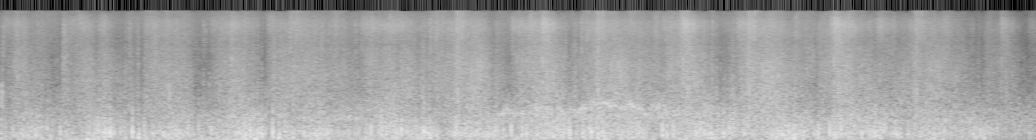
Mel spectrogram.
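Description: A loud, steady rush of wind.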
